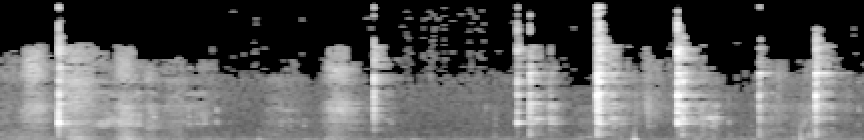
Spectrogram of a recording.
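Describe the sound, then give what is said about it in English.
A foot scratching against a chair makes a string of dry, irregular scraping and ticking noises, some sharper bursts clustered toward the end, fairly quiet with no speech. “It's my foot scratching the chair.”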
